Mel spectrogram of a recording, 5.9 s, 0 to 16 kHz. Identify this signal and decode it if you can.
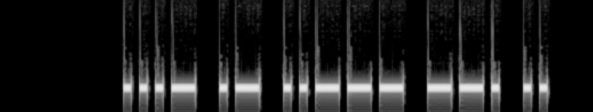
Morse code, heard as a keyed tone, about 15 wpm, 700 Hz. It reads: VA2GI
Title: DXCC-100 Call Signs - 5 Characters - Repeated 2x - 15wpm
